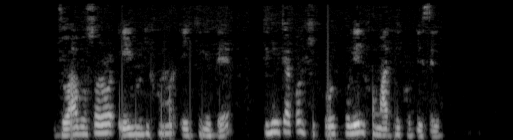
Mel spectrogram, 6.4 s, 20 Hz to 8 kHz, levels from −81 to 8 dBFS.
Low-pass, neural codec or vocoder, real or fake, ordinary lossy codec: 7.2 kHz; none; real; MP3, 32 kbps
